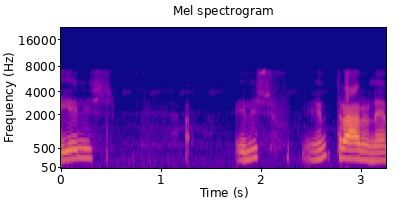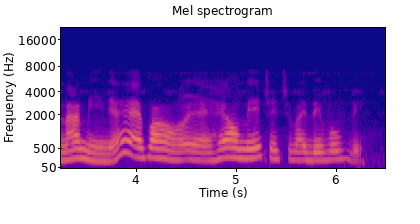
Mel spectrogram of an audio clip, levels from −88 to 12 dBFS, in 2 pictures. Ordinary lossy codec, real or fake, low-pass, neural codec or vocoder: none; real; 7.2 kHz; none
